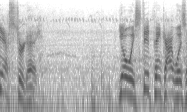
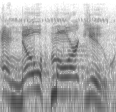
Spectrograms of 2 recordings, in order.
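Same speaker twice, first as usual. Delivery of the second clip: usual speaking voice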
